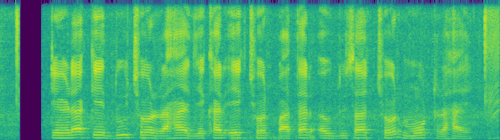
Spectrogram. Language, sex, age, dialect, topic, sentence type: Chhattisgarhi, male, 18-24, Western/Budati/Khatahi, agriculture, statement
